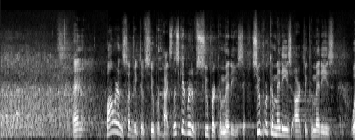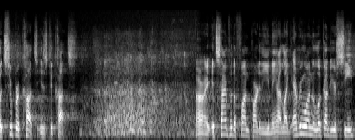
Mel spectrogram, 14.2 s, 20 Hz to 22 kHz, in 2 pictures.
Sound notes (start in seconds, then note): 8.9 meak laughter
